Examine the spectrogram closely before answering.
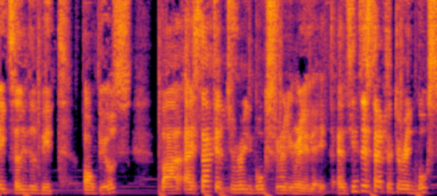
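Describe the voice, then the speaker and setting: A man's voice: medium pitch, fairly bright tone. A young man from Italy with an Italian accent, speaking English as a second language in an earnest self-help vlog, repeating words for emphasis. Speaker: self-development vlogger. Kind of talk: advice monologue to camera.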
